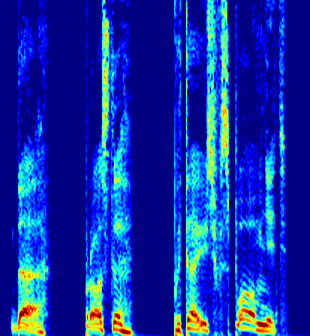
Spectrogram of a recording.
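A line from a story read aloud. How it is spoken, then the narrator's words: Hoarse, feigning lost victim. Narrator (Russian): прохрипел я, усиливая образ потерянной жертвы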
